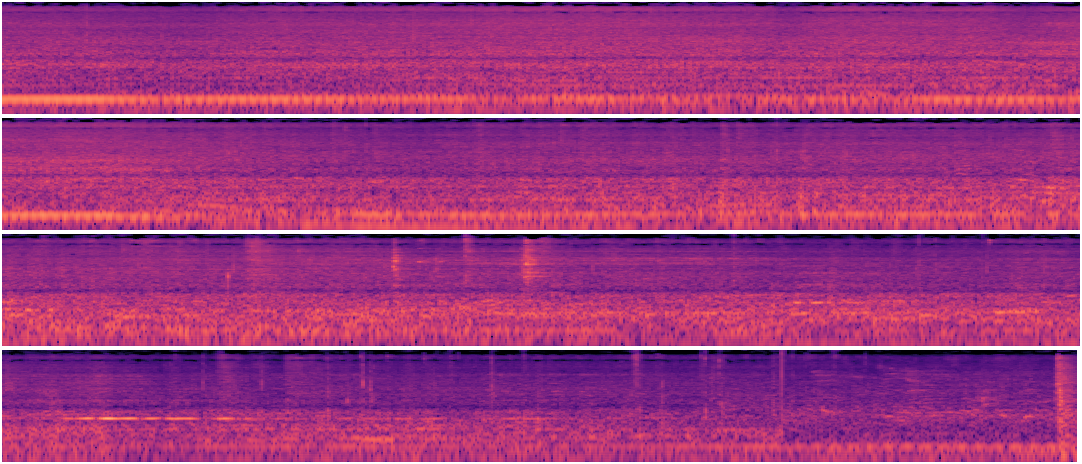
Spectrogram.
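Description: Heritage passenger train moving along a station platform: a steady low hum at first, then the rumble of the train running on the track.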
